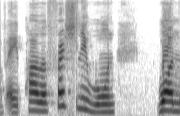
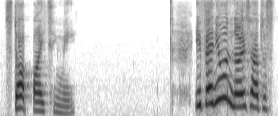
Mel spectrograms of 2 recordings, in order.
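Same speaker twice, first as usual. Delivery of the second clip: normal talking voice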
